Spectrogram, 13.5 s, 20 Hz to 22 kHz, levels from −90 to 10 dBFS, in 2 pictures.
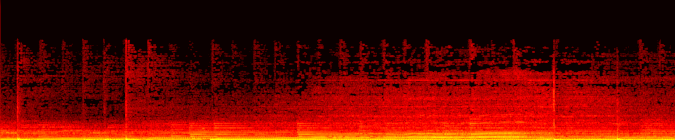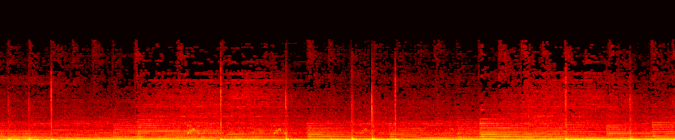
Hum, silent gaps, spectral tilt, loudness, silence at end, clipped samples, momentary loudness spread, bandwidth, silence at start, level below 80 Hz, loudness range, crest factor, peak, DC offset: none; none; -8 dB/octave; -21 LUFS; 0 s; under 0.1%; 5 LU; 10 kHz; 0 s; -20 dBFS; 1 LU; 14 dB; -4 dBFS; under 0.1%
